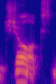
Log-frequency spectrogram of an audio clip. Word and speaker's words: Julks: I'm going in with the hard J, Julks, J-U-L-K-S, Houston Astro.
